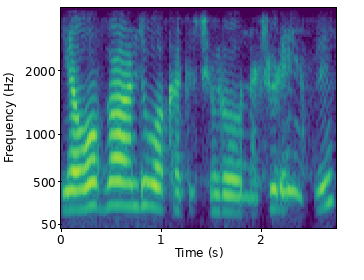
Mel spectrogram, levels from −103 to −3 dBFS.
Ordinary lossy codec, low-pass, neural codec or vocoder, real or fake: Opus, 24 kbps; 3.6 kHz; codec, 16 kHz, 4.8 kbps, FACodec; fake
